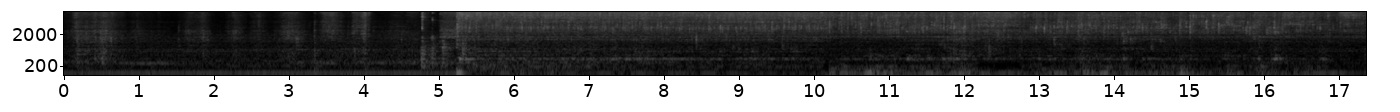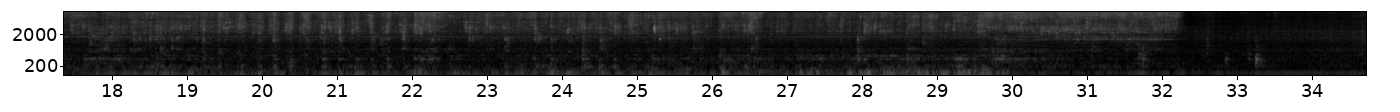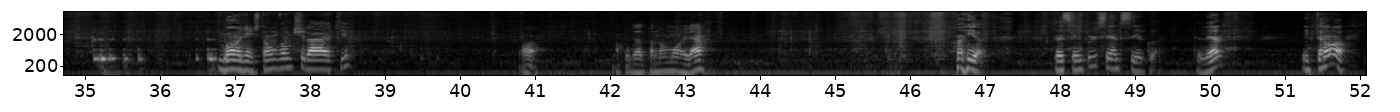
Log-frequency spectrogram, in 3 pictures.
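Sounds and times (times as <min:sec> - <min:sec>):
tap water pouring into sink: 0:05.0 - 0:32.3.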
